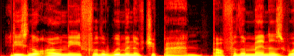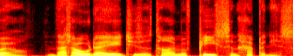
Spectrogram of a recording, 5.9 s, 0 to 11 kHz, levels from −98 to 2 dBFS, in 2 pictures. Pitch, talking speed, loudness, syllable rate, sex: 135 Hz, 255 wpm, -18 LUFS, 5.8 syllables/s, male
